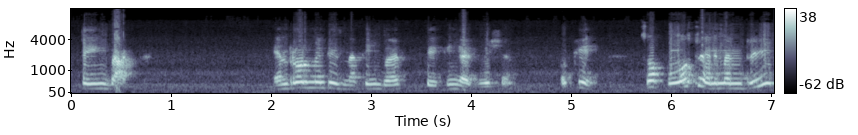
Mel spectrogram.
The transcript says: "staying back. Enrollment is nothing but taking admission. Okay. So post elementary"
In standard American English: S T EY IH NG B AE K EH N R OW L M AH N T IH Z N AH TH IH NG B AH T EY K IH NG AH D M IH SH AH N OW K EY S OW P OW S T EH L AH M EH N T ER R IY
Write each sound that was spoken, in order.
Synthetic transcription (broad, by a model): S T EY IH NG B AE K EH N R OW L M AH N T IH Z N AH T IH NG B AH T EY K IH NG AH D M IH SH AH N OW K EY S OW F OW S T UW L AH M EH N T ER R IY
